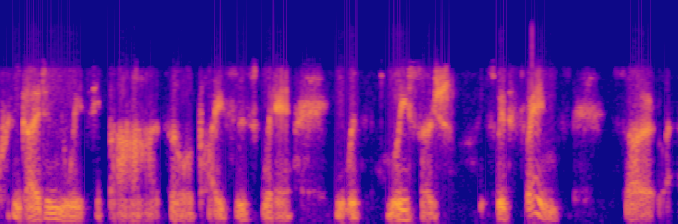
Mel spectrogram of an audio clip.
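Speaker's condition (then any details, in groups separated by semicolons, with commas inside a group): Spasmodic dysphonia; cough or hiccup resets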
